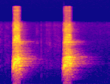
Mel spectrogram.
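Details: Two loud, sharp barks about three quarters of a second apart from Lani, a Shih Tzu who is angry at facing a bath and unable to climb out of the tub.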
